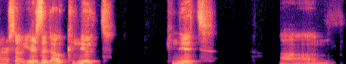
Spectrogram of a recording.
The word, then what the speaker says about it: Knut: they might say knuds kanuts they'll add the schwa before that nasal to break up that cluster of a stop plus a nasal because they don't allow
